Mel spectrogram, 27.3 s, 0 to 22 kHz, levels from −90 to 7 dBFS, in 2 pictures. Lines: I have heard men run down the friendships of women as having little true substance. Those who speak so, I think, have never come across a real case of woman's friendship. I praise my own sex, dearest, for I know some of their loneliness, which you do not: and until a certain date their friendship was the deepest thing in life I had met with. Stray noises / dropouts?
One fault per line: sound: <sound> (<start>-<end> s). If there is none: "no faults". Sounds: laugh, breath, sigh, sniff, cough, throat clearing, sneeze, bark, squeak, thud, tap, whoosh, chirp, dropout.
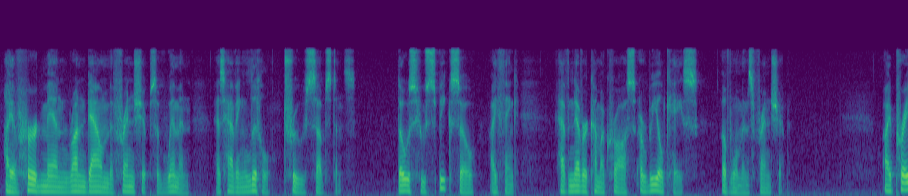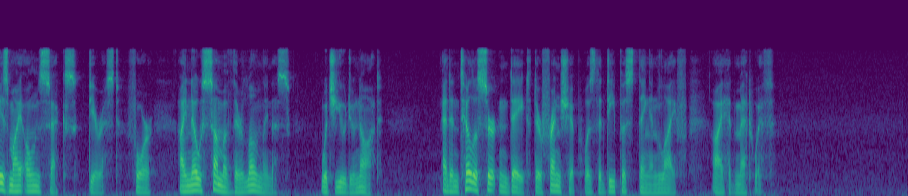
no faults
